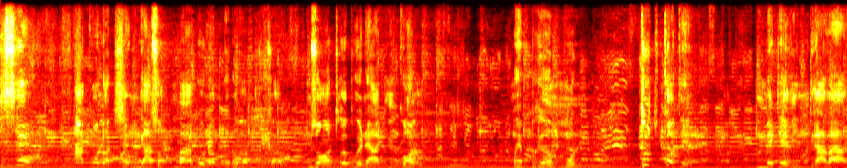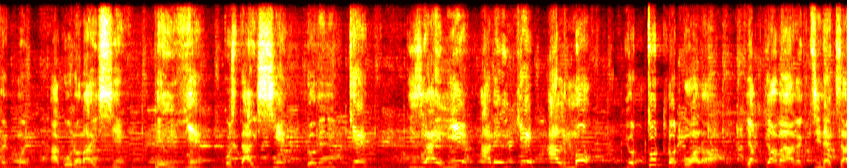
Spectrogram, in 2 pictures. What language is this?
French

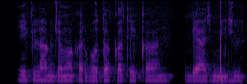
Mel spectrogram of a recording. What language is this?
Chhattisgarhi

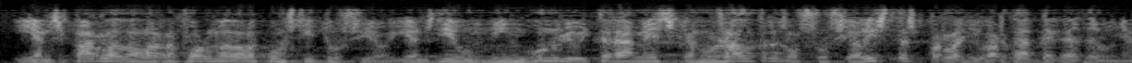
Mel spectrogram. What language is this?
Catalan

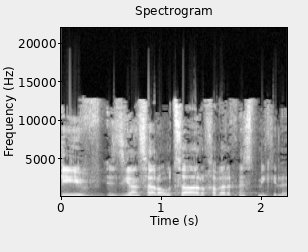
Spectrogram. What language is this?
Hebrew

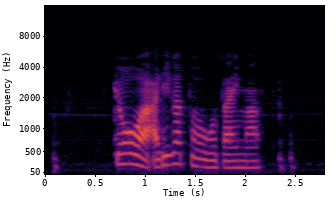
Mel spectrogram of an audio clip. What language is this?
Japanese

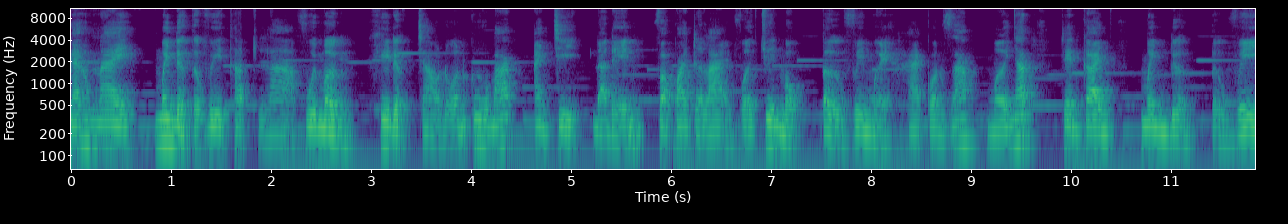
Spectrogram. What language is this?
Vietnamese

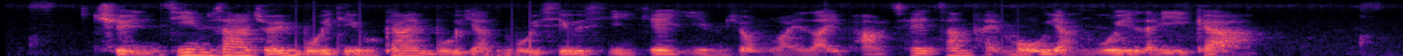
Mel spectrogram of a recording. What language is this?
Cantonese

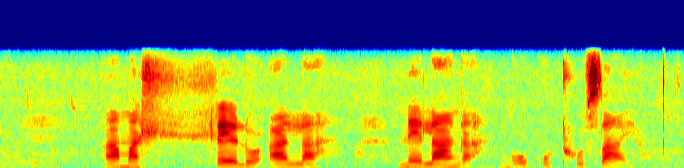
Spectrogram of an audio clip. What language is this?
Xhosa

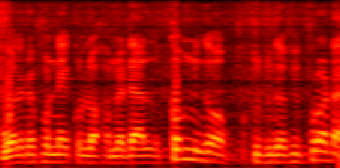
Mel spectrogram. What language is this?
Wolof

